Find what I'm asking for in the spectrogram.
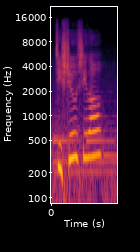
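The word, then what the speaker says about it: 自首しろ: 补充一下，仇思郎的日语念作しゅうしろ，而去自首吧日语念作じしゅうしろ。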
